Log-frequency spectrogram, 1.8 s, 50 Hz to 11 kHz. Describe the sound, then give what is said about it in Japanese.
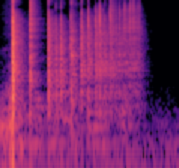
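Dice clatter across a hard tabletop: a sharp initial impact followed by a rapid series of smaller bouncing clicks that slow and fade within about a second and a half, fairly loud, no voices. “じゃあラストですね3つ目いきますではサイコロ振ります”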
